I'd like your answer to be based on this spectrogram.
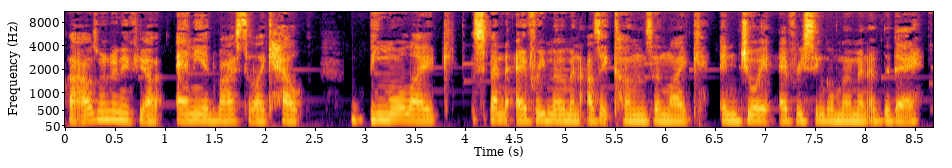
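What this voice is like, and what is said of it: A beautiful accent. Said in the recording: “beautiful accent. I really loved that.”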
